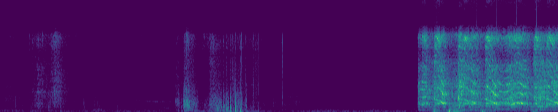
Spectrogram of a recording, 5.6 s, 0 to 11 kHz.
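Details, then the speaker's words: Yamaha Virago XV535 fitted with a Harley Davidson carburetor, just cleaned, serviced and refitted: a couple of short cranking bursts, then the engine catches at about four seconds and settles into a loud, steady run; normal clean start. "Okey, saya dah cuba start lah. Alhamdulillah hidup."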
